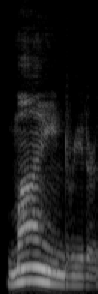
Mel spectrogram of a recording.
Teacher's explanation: So you put all of the emphasis on the first word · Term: compound word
